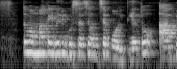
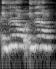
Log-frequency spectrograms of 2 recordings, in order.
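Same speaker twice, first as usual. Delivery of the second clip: higher, bright sing-song call; mother calling a little child; 7 semitones higher than usual. Shown as a demonstration. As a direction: call the toddler over. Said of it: "ऐसे बोलना होता है ना".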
